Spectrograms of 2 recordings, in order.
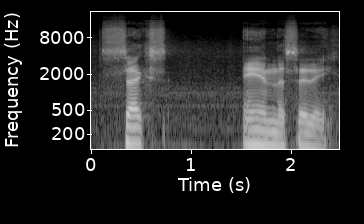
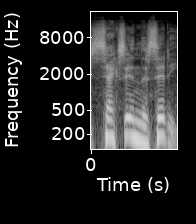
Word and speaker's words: Sex and the City: Sex and the City. Okay. How do you say it? That's correct. Yeah. So I always said Sex in the City.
